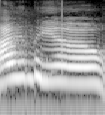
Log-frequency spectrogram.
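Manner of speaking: high voice, cracking and breaking on the words. Opening a monthly tarot reading by greeting Leo, voice cracking. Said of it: "My voice is cracking".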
